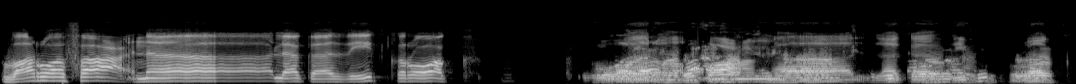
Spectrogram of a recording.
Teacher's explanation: پہلے ہوگا نا وا تو را موٹا نکلے گا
